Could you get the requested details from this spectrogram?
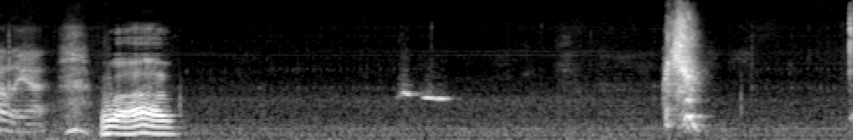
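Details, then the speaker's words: A single sharp, explosive burst of air after brief vocal sounds and a whistle-like tone; one sneeze. "there's the sneeze wow"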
